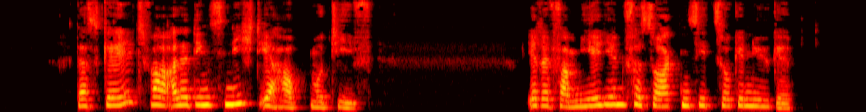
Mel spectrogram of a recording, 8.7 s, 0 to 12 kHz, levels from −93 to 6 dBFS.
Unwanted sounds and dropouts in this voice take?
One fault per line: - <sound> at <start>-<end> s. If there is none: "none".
none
